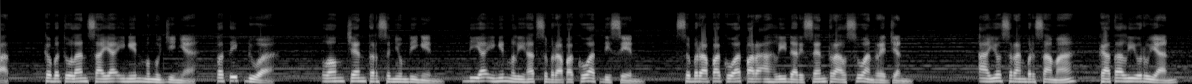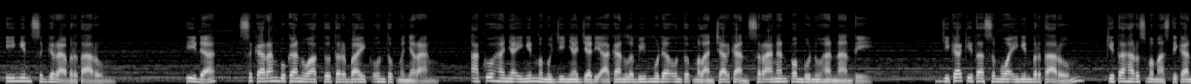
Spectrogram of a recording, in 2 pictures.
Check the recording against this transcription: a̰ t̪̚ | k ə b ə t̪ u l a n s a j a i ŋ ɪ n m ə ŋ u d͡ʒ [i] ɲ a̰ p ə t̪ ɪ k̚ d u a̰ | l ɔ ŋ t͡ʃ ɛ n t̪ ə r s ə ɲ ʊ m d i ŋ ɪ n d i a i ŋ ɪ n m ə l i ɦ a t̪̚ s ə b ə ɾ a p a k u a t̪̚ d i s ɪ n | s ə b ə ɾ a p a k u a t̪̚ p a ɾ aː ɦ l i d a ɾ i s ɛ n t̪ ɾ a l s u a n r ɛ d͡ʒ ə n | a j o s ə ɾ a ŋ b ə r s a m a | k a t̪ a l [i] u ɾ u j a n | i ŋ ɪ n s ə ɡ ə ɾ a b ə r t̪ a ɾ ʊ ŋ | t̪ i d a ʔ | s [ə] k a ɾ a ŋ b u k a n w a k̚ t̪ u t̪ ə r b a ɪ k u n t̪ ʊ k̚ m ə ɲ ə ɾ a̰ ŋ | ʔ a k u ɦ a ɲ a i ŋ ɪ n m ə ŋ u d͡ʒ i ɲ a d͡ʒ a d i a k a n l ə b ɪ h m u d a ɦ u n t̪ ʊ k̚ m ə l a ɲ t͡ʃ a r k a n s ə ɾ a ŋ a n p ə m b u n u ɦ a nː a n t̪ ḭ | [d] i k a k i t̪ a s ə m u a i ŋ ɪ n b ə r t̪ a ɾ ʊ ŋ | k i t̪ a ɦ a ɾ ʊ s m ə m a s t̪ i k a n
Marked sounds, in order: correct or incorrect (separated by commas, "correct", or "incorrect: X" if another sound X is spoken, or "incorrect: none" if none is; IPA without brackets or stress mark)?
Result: correct, correct, correct, incorrect: d͡ʒ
